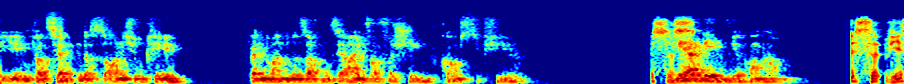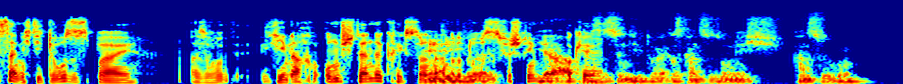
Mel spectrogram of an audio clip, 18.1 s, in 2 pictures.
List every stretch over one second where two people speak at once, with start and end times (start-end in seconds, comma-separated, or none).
13.3-15.1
